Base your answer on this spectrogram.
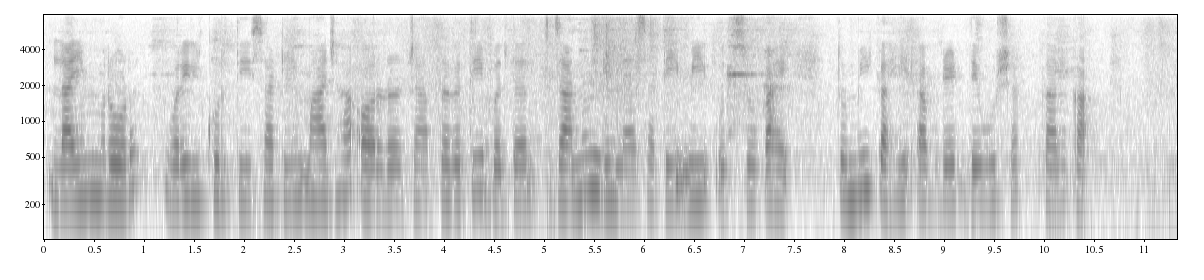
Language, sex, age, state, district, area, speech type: Marathi, female, 30-45, Maharashtra, Osmanabad, rural, read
